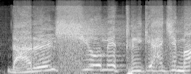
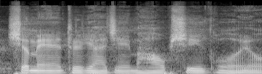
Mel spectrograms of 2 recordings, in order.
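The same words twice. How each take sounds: First: 시험에 들게 하지 마 said as a firm order, slower and a bit louder; commanding God like a son. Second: Soft, slow humble 마옵시고요; soft reverent prayer wording; timid polite prayer. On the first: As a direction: command it, don't beg. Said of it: "명령이니까 잘 봐요". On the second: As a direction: mumble 시험에 들게 하지 마옵시고요 meekly. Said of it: "그것도 이제 우리가". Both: Shown as a demonstration.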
